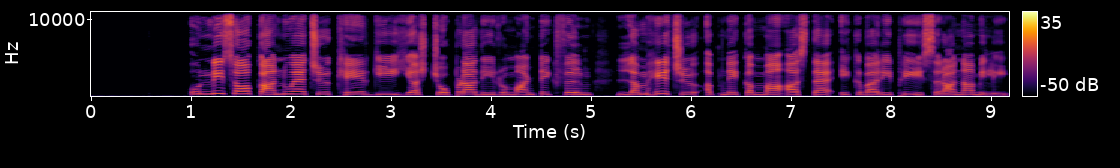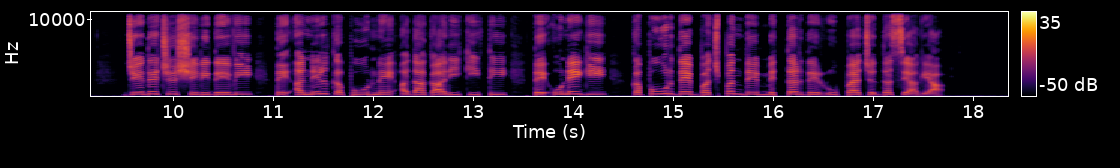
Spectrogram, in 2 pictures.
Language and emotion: Dogri, neutral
